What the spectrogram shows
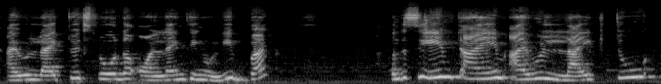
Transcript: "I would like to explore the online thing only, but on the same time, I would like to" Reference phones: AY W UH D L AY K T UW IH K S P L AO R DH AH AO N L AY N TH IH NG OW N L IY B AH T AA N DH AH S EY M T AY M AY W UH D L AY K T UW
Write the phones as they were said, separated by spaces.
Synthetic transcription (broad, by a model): AY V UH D L AY K T UW IH K S P L AO R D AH AO N L AY N T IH NG OW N L IY B AH T AA N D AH S EY M T AY M AY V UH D L AY K T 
